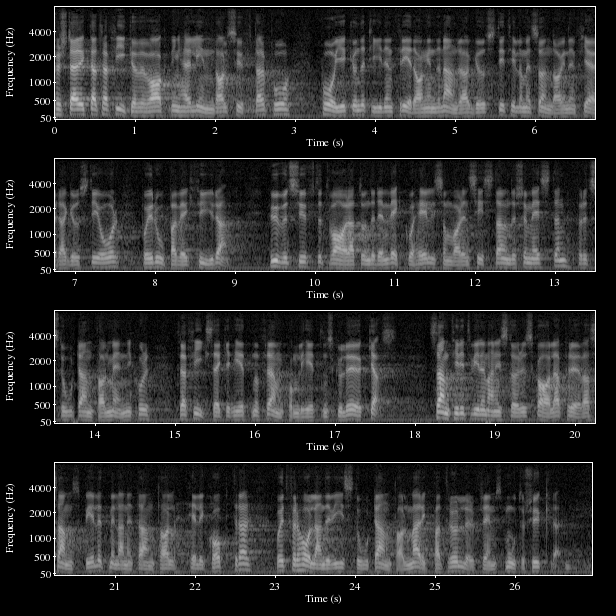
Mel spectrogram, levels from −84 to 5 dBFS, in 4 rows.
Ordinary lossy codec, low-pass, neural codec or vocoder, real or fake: none; none; none; real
